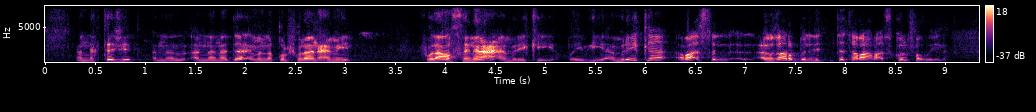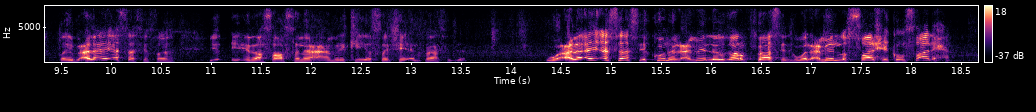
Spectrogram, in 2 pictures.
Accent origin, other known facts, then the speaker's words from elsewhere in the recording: Kuwait; يعني حتى قبل مدة مثلاً عندنا في الكويت اللعبة الديمقراطية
